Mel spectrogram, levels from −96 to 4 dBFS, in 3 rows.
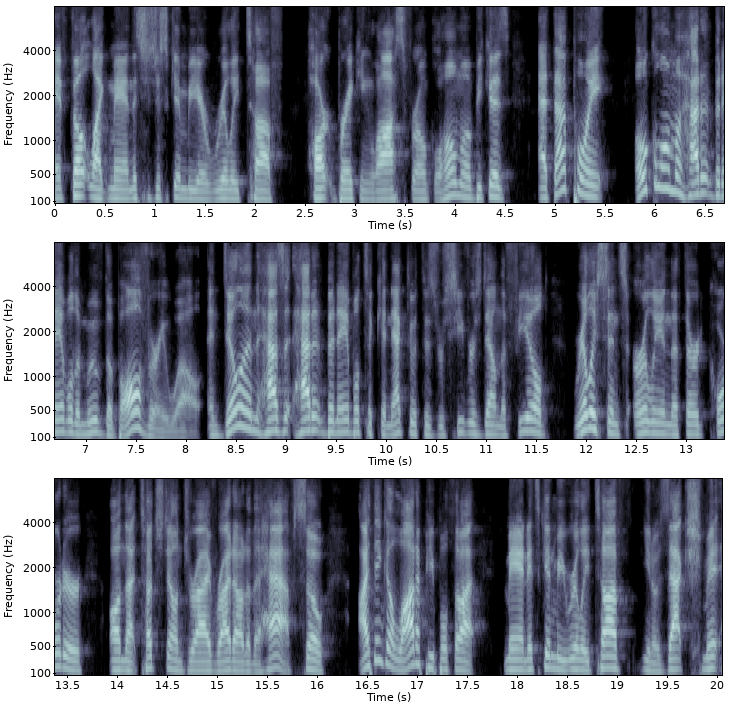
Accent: American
